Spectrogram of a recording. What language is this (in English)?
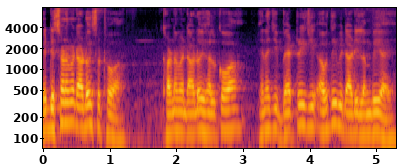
Sindhi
